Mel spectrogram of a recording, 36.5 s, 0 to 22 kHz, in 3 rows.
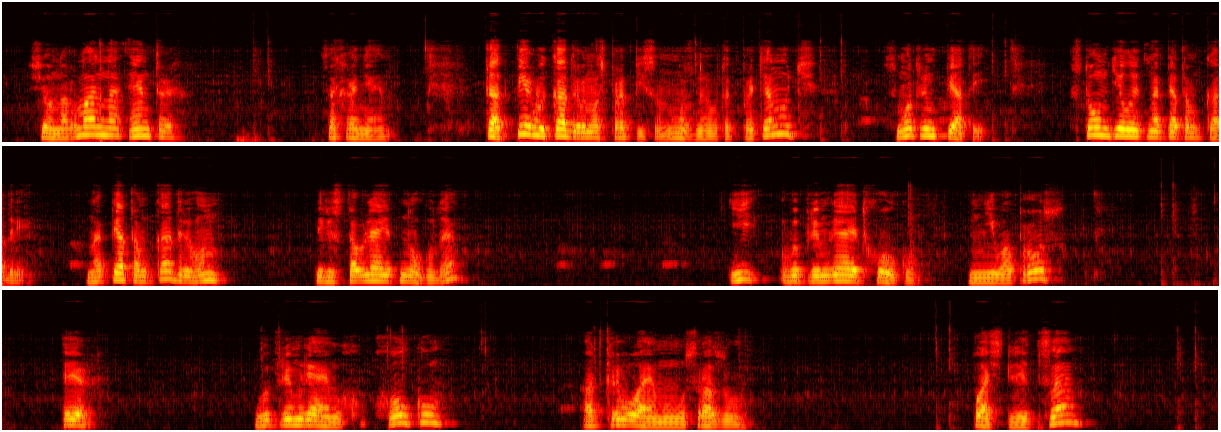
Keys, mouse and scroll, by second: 6.1 middle click, 8.5 click, 10.2 click, 11.1-21.7 drag, 23.8 click, 25.2 r, 27.5 r, 34.0 click, 34.8 r.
